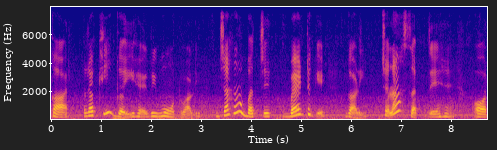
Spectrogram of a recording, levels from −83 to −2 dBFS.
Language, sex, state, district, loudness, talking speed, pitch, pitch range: Hindi, female, Madhya Pradesh, Dhar, -18 LUFS, 105 wpm, 235 Hz, 220-355 Hz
